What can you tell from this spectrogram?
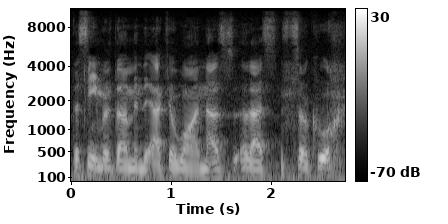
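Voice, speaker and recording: His tone is bright and sharp, and this man's pitch sits fairly low. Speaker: movie YouTuber. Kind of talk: casual chat. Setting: livestream. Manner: fast; animated.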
